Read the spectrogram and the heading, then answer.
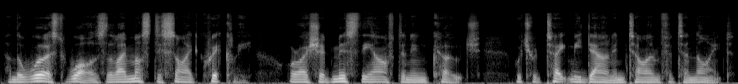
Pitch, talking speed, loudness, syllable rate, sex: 110 Hz, 210 wpm, -21 LUFS, 4.7 syllables/s, male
